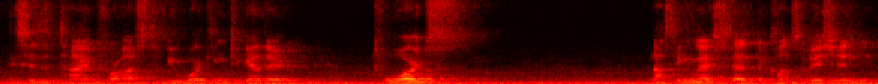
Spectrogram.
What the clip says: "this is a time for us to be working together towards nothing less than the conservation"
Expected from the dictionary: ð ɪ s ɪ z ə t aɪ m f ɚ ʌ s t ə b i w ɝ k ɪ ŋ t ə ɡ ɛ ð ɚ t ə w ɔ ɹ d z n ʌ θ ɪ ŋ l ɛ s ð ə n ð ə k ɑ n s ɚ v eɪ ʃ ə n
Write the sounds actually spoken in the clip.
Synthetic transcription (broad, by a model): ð ɪ s ɪ z ə t aɪ m f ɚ ʌ s t ə b i w ɝ k ɪ ŋ t ə ɡ ɛ ð ɚ t ə w ɔ ɹ d z n ʌ θ ɪ ŋ l ɛ s ð ə n ð ə k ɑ n s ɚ v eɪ ʃ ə n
